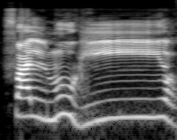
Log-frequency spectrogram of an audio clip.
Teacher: रा के ऊपर खड़ा माद था तो रा को मोटा भी पढ़ना है। · फल मुँह गैन या जेर गी। या साकिन से पहले जेर आ रही है तो इसको एक अलिफ के बराबर लंबा किया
